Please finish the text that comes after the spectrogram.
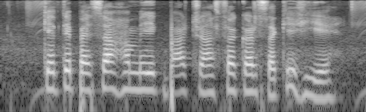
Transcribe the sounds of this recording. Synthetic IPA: kɛɦt̪epɛːsaɦɐmeːkbaːɾʈɾãːnsfʰəɾkɐɾsɐkeɦieː

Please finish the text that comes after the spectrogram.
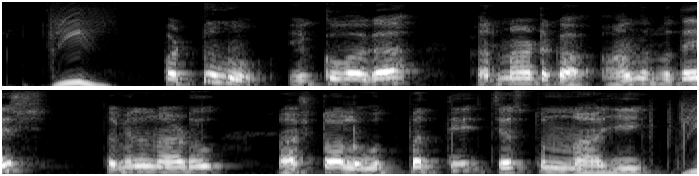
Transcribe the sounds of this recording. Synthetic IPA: pɐʈːunu | e̞kːuʋɐɡaː | kɐɾnaːʈɐkɐaːnd̪ʱɾɐpɾɐd̪e̞ːʂ | t̪ɐmilɐnaːɽu | ɾaːʂʈɾaːlɐut̪̚pɐt̪ːit͡ʃe̞ːst̪unːaːji

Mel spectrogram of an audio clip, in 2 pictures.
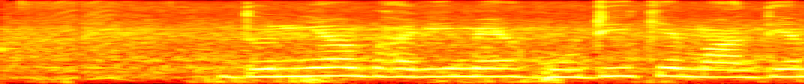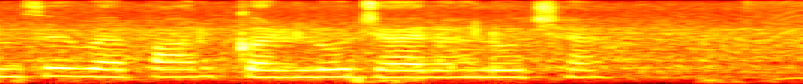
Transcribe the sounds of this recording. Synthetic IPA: d̪ʊnijabʱəɾimẽɦuːɖikemaːd̪ʱjəmseʋɛːpaːɾkɐɾlod͡ʒaːiɾəɦlot͡ʃʰɛː

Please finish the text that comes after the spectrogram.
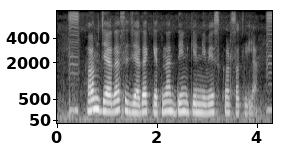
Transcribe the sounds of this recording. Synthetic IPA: hʌmd͡ʒjad̪ased͡ʒjad̪aket̪nad̪inkeniʋeskʌɾsʌkila̰

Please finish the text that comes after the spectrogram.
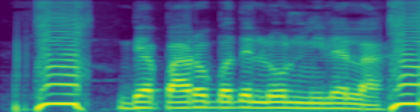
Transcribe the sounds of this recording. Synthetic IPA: bjapaɾobəd̪ʱːelːonmilela

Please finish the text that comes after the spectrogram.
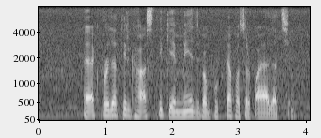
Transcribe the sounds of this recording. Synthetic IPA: ɛkpɾod͡ʑat̪iɾɡʱast̪ʰekemed͡ʑbabʱuʈːafɔsolpa̰jad͡ʑatːɕʰḛ

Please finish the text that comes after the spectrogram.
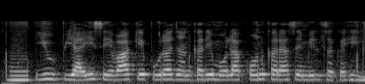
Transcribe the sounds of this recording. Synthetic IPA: juːpiːaːiseːʋakepuːɾad͡ʒaːnkaːɾimoːlakɔːnkɐɾasemɪlsəkəɦiː

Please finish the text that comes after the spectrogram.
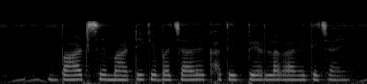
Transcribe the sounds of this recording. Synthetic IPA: baːʈsemaːʈikebət͡ʃaːʋekʰət̪ipeːɽləɡaːweket͡ʃaːi

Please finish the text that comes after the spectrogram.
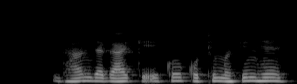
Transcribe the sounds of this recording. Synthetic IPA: d̪ʱaːnd͡ʒəɡaːkḛʔeːkokoːʈʰimɐsiːnɦɛ̃ː

